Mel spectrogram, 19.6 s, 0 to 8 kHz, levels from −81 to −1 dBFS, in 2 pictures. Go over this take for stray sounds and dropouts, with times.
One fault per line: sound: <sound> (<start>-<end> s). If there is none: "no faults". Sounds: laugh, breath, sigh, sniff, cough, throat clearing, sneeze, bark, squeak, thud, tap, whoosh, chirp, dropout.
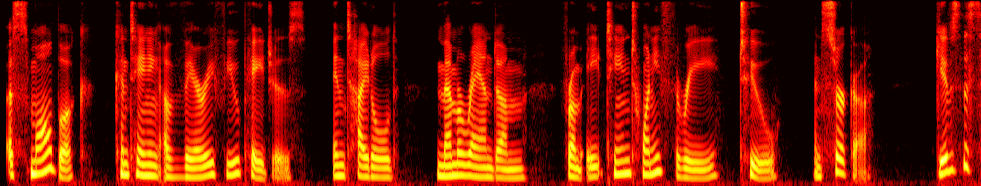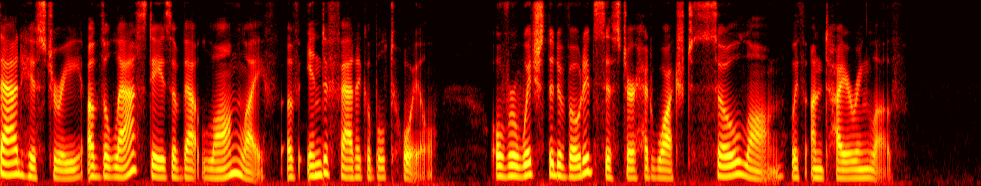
no faults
